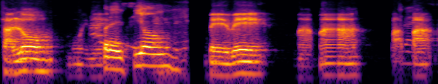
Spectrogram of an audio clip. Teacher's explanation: la última sílaba era más fuerte al momento de pronunciarse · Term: palabra aguda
